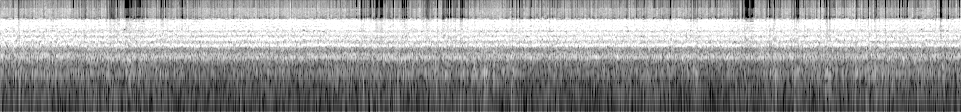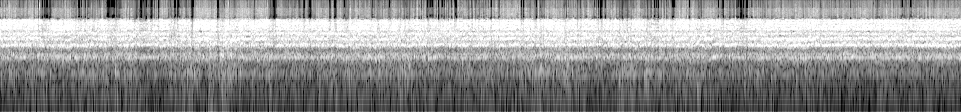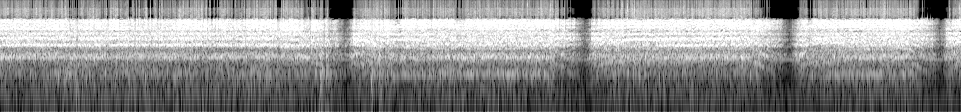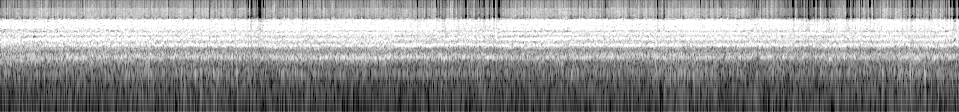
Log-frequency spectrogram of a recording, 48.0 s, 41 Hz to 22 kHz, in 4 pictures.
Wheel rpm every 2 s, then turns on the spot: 210, 220, 230, 240, 230, 230, 230, 230, 230, 230, 230, 230, 230, 230, 160, 160, 170, 140, 180, 220, 210, 230, 240, 230.
none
